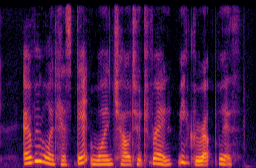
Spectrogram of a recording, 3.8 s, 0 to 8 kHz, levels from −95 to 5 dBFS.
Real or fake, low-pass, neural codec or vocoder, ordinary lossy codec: fake; none; codec, 16 kHz, 4 kbps, FunCodec, trained on LibriTTS, 50 frames a second; none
